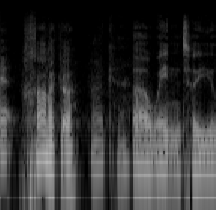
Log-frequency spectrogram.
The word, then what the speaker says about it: Hanukkah: chanukkah no it's not pronounced that way it's pronounced Hanukkah I have a I have a ton of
